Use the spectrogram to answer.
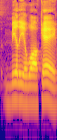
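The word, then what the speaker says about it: Milwaukee: Actually, it's pronounced Mealiwake, which is Algonquin for the good land.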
